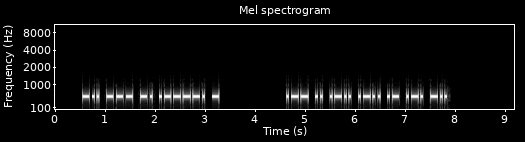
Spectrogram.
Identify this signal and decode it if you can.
Morse code, heard as a keyed tone, about 25 wpm, 550 Hz. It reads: DON'T WILLARD
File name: Ultimate Word List / 25WPM Ultimate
